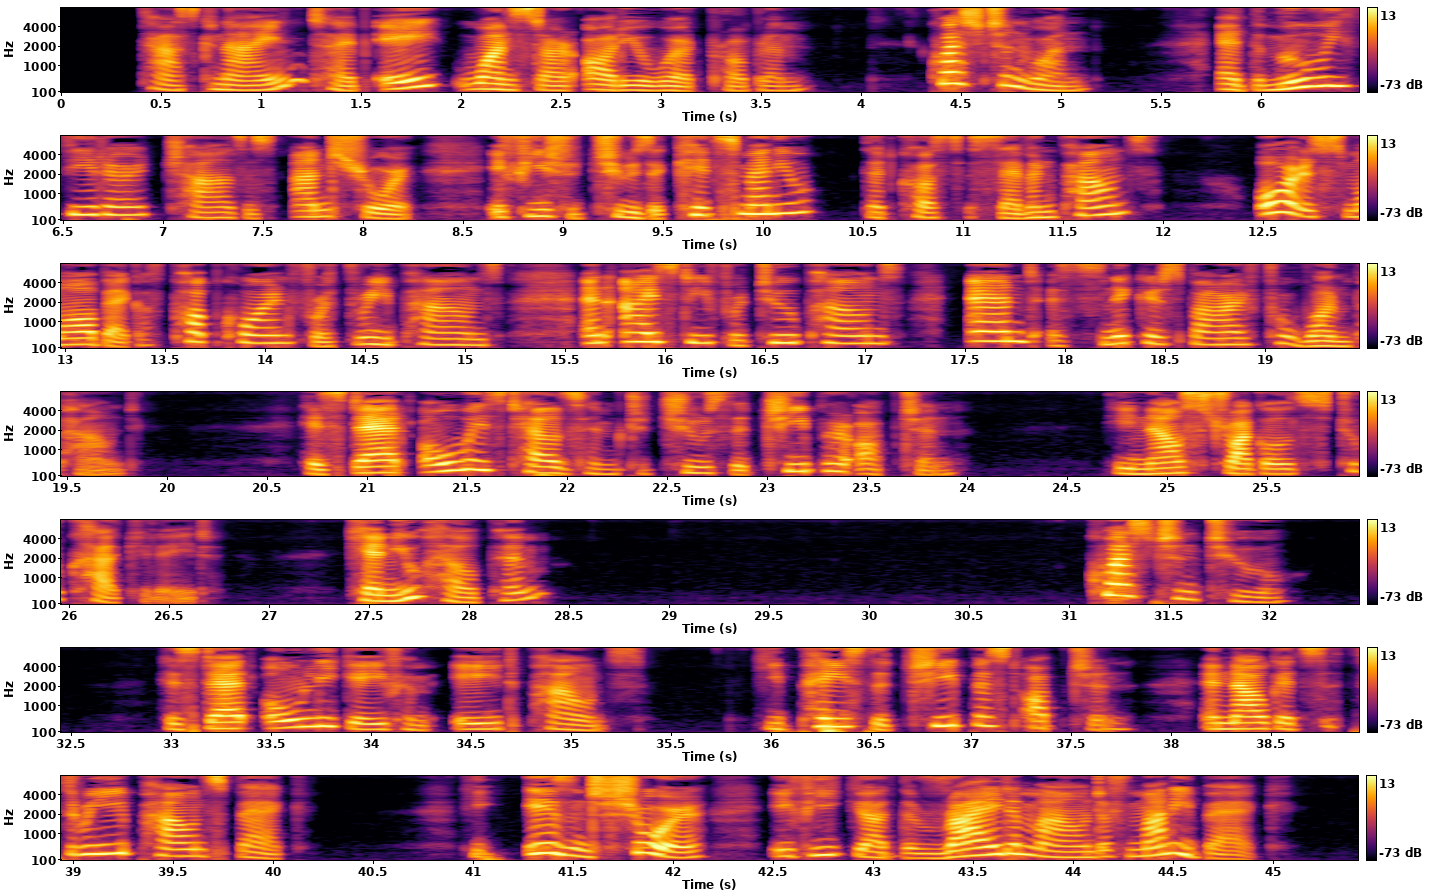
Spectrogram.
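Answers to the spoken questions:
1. Choose the popcorn, iced tea and Snickers (£6), cheaper than the £7 kid's menu
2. No, he should get £2 back, not £3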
